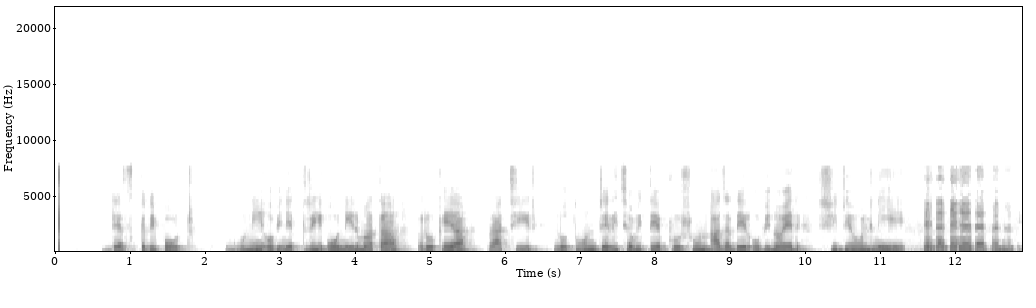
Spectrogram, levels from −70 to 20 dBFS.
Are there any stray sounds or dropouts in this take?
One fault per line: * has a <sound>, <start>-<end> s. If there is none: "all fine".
* has a laugh, 11.6-12.8 s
